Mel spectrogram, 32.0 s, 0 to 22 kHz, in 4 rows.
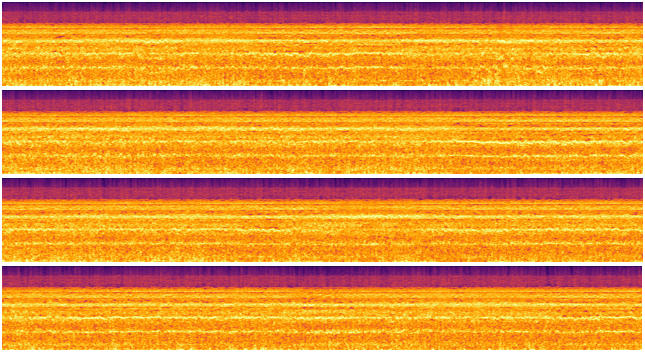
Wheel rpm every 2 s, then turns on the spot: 220, 220, 230, 220, 230, 240, 220, 210, 230, 230, 230, 230, 230, 230, 230, 230.
none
